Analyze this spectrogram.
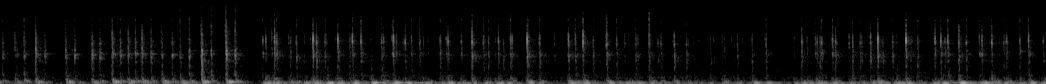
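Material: Plastic.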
